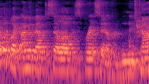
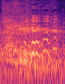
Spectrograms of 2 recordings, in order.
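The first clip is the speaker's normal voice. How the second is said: laughing; 4 dB louder than usual. Retold or imitated. Comic's line, laughing.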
